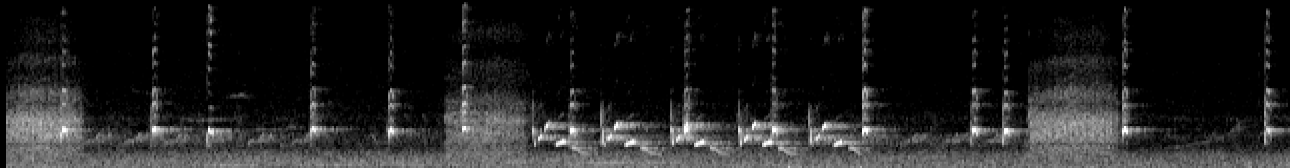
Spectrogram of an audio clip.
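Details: Wren singing: sharp high ticking notes at irregular intervals, broken by a quick rapid trill of chipping notes in the middle, over a soft background hiss.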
